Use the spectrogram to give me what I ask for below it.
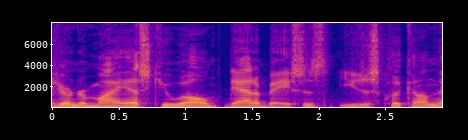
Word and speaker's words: MySQL: to create a mySQL database and yes it's pronounce MySQL not MySQL so the next time you're at a dinner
